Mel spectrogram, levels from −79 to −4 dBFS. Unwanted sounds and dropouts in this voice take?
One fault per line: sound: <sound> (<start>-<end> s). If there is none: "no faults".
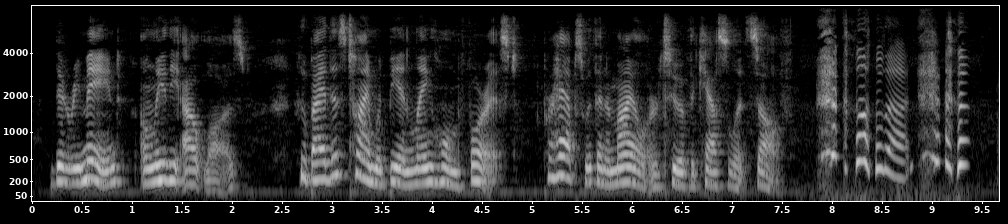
sound: laugh (7.8-9.4 s)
